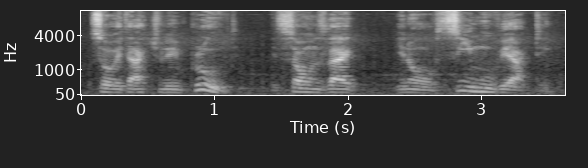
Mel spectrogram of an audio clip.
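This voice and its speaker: A man's voice: mid-range voice, lively intonation, brisk, fairly bright tone, slight background noise. A man from Jamaica, giving blunt, profane live commentary while streaming a game.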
